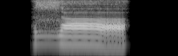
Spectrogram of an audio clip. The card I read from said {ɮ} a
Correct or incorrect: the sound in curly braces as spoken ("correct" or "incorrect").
correct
